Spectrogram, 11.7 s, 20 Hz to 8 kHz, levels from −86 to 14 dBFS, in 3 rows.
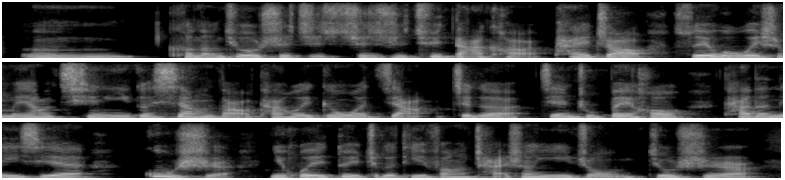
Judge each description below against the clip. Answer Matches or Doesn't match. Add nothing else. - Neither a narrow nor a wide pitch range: Doesn't match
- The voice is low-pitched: Doesn't match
